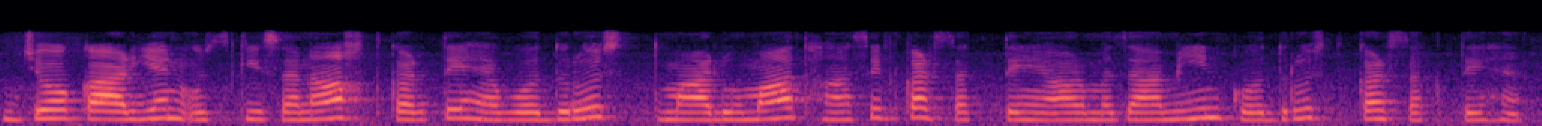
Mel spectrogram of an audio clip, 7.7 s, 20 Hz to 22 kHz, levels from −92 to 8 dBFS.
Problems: constant background noise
